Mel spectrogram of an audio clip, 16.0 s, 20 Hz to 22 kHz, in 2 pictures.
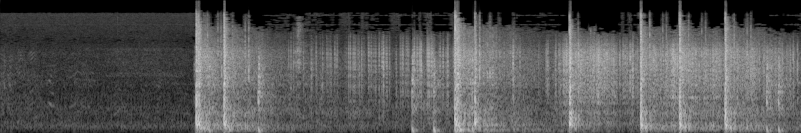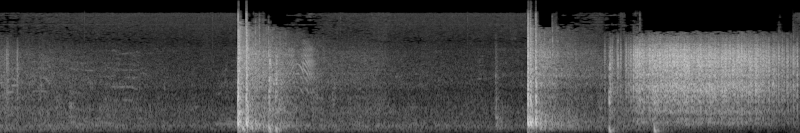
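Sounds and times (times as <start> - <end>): fireworks bangs echoing: 1.9 - 9.1, 10.3 - 11.9, 13.0 - 16.0.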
